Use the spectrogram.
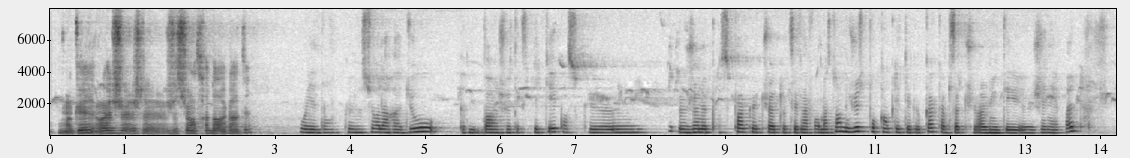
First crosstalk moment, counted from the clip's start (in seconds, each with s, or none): none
